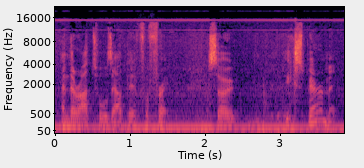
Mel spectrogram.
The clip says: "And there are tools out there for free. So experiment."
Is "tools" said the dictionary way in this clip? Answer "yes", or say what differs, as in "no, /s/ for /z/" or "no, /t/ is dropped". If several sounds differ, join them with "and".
yes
